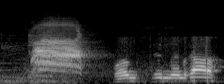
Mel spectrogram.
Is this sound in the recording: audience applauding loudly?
no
